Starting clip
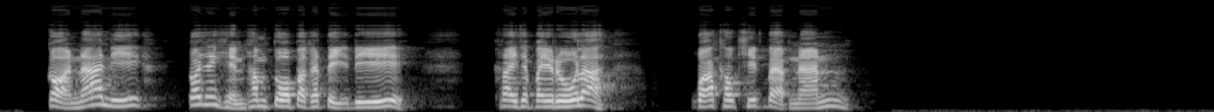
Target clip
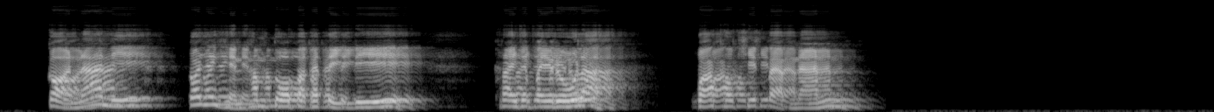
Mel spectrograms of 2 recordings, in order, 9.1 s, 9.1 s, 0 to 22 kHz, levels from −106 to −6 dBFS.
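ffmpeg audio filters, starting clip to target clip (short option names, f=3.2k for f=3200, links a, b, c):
-filter_complex "[0:a]asettb=1/sr,asplit=3[a][b][c];[a]atrim=end=1.784[d];[b]atrim=start=1.78:end=2.23,asetpts=PTS-STARTPTS,afade=t=in:d=0.004:c=qsin,afade=t=out:st=0.446:d=0.004:c=qsin,acrossover=split=3300[e][f];[f]acompressor=threshold=-49dB:ratio=4:attack=1:release=60[g];[e][g]amix=inputs=2:normalize=0[h];[c]atrim=start=2.226[i];[d][h]acrossfade=d=0.004:c1=hsin:c2=qsin[j];[j][i]acrossfade=d=0.004:c1=qsin:c2=hsin,asettb=1/sr,asplit=3[k][l][m];[k]atrim=end=5.364[n];[l]atrim=start=5.36:end=6.07,asetpts=PTS-STARTPTS,afade=t=in:d=0.004:c=qsin,afade=t=out:st=0.706:d=0.004:c=qsin,equalizer=f=310:t=o:w=0.91:g=-8.5[o];[m]atrim=start=6.066[p];[n][o]acrossfade=d=0.004:c1=hsin:c2=qsin[q];[q][p]acrossfade=d=0.004:c1=qsin:c2=hsin,aecho=1:1:95|190|285:0.447|0.0759|0.0129,volume=-6.5dB"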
